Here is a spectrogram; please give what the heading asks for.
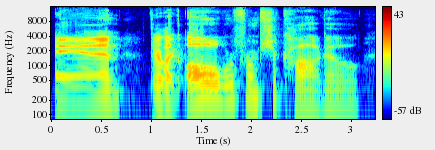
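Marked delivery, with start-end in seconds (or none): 1.4-3.1 high, slow quoted woman's voice; imitated lady customer. Lady customers answering where they are from, high imitation. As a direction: put her answer up in a high, drawn-out voice.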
